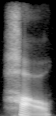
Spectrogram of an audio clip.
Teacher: Down, then up. That is the shape your voice should make.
